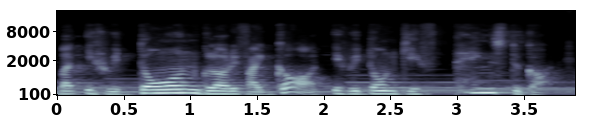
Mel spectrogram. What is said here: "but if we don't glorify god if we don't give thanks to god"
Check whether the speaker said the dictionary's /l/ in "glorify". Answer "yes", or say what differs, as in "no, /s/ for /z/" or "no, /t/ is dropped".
yes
